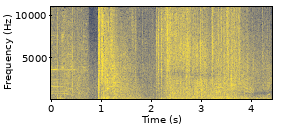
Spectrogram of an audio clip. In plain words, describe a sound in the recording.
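A huge explosion booms and debris rains down.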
